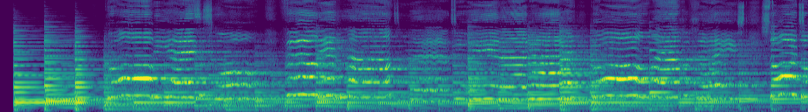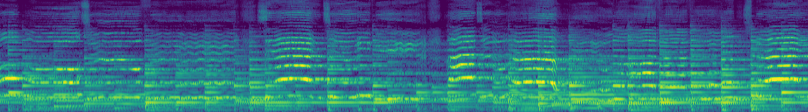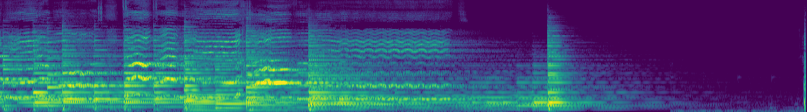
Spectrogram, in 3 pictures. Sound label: Sop, vocale partijen presence choir; Presence op het Malieveld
